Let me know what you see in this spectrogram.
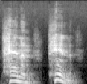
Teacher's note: what's up with pen and pin they both sound like pin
